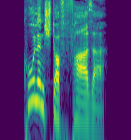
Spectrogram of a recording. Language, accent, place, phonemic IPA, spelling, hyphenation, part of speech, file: German, Germany, Berlin, /ˈkoːlənʃtɔfˌfaːzɐ/, Kohlenstofffaser, Koh‧len‧stoff‧faser, noun, De-Kohlenstofffaser.ogg
- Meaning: carbon fiber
